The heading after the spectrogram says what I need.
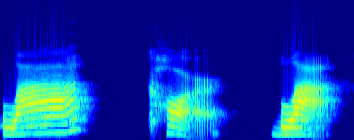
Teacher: I just eliminate one of the k sounds and I use it to link these two words together.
